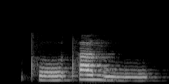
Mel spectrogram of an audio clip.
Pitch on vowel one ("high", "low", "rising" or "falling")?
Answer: low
